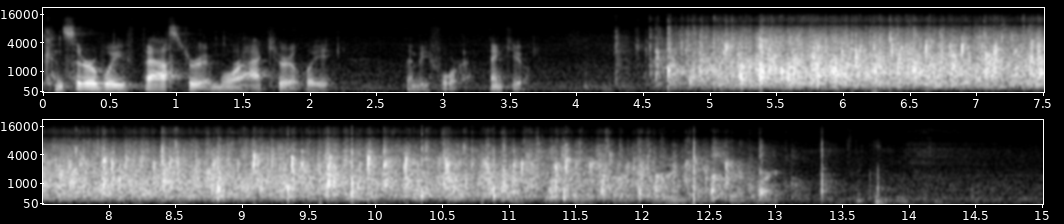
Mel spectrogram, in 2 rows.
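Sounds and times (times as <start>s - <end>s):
audience applauding: 4.3s - 13.5s.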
